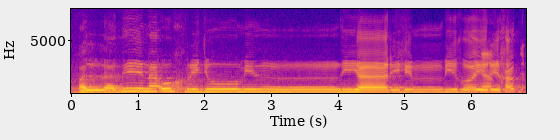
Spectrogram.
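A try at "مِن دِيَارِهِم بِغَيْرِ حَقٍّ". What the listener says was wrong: Jangan buru-buru, 2 ketukan. Diyarihim bi ghairi. Kalau diyarihim bi ghairi, nah itu kurang 2 ketukan tuh.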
